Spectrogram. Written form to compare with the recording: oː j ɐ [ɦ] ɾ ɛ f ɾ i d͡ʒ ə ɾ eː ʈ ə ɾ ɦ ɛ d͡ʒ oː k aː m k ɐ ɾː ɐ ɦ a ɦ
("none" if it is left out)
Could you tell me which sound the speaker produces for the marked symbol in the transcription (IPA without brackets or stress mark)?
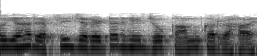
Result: ɦ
